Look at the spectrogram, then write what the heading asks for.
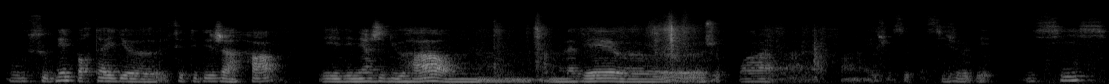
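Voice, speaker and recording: A woman giving a casual spiritual oracle card reading, slow and halting with many fillers and restarts. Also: a bass voice. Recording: echoey room with faint noise.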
